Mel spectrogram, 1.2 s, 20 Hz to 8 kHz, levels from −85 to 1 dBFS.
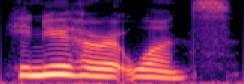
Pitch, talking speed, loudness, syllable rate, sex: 225 Hz, 245 wpm, -13 LUFS, 4.5 syllables/s, female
